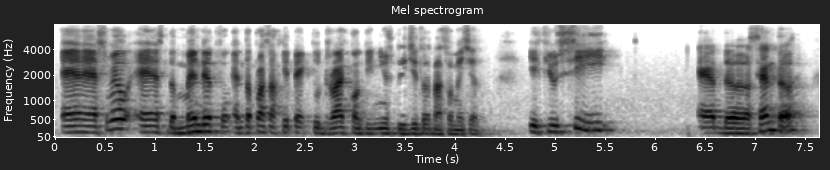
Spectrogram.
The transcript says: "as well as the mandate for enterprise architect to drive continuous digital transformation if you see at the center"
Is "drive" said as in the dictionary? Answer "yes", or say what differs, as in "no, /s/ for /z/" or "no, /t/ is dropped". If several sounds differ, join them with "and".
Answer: no, /f/ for /v/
